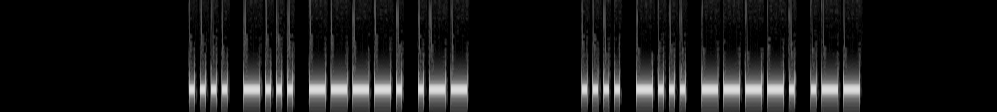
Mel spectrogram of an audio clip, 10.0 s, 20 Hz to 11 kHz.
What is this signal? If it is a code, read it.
Morse code, heard as a keyed tone, about 21 wpm, 700 Hz. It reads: HB9W HB9W
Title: DXCC-100 Call Signs - 4 Characters - Repeated 2x - 22wpm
